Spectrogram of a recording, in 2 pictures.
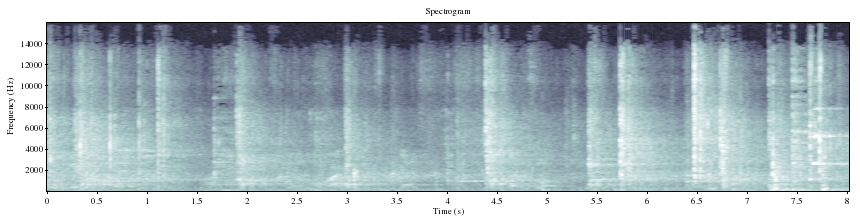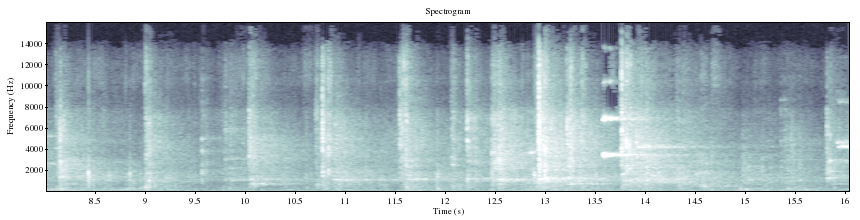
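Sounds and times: racket hitting shuttlecock: 0:05.4 - 0:14.5
shoe squeaks: 0:07.6 - 0:08.1, 0:13.6 - 0:14.2.

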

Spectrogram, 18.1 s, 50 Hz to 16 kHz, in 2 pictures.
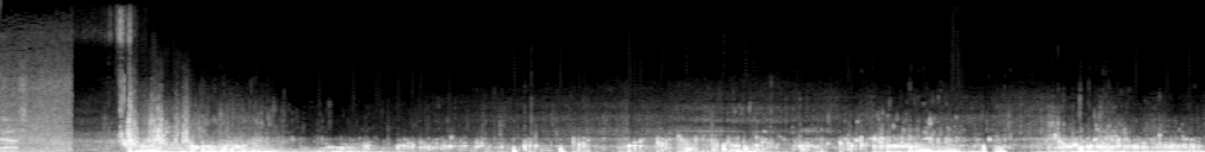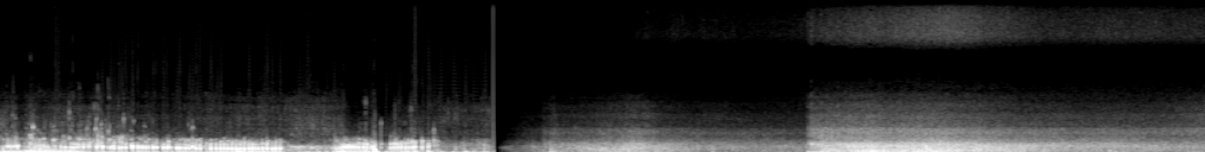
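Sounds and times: muffled underwater surf rumbling: 0:00.6 - 0:12.8
microphone splashing into water: 0:00.8 - 0:12.7
underwater crackles and clicks: 0:00.8 - 0:12.8.

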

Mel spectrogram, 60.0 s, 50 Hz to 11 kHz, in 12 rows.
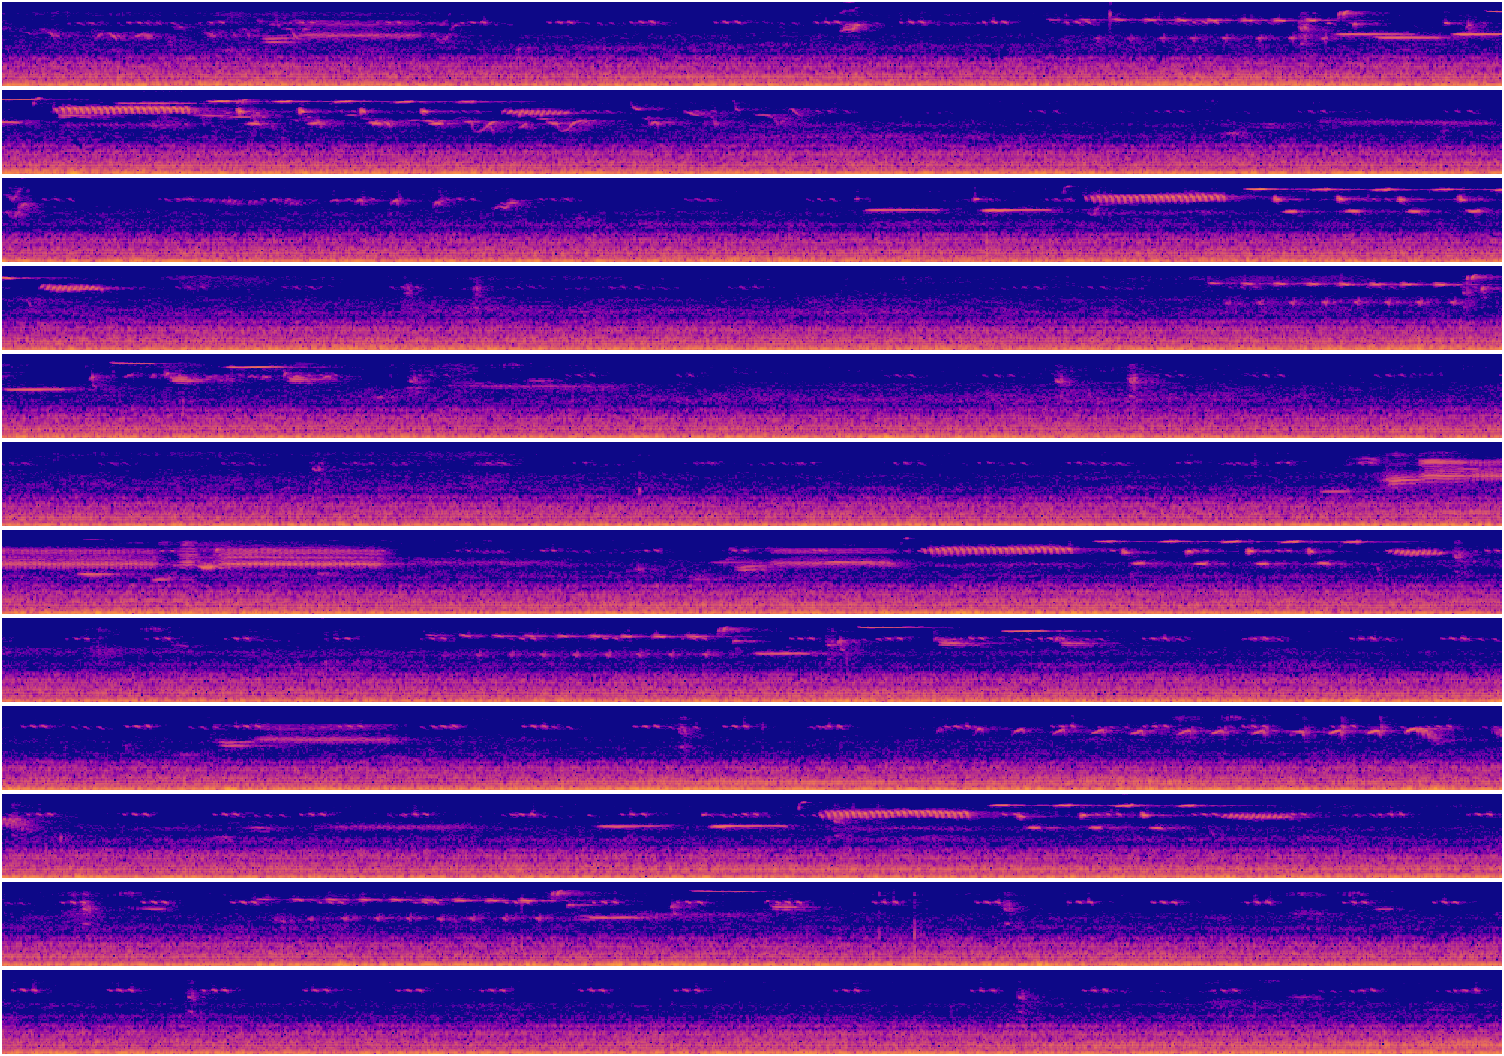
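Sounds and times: birds singing: 0:03.7 - 0:07.7, 0:12.9 - 0:15.3, 0:47.0 - 0:49.3
insect chirping: 0:12.3 - 0:15.4, 0:27.0 - 0:31.9, 0:32.6 - 0:57.4.

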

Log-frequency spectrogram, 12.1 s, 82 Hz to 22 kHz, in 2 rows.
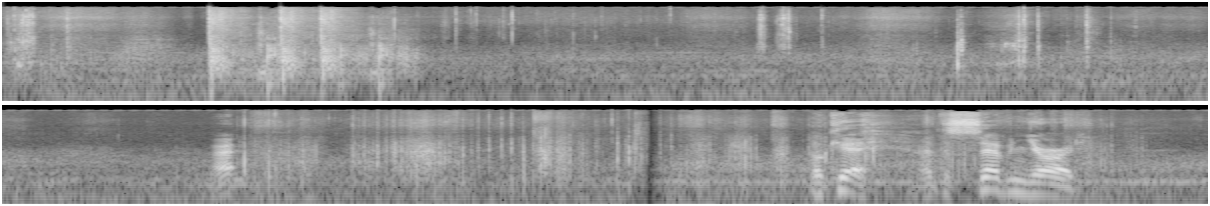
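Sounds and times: handgun shots: 0:01.0 - 0:02.1.

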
